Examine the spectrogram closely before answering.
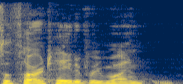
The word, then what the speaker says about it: authoritative: One of the ways you remember that, by the way, is authoritative rhymes with creative, and authoritarian rhymes with barbarian.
